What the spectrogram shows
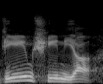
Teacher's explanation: اخفا کی معنی ہے چھپانا، نون کو چھپا کر ادا کریں گے، ایک الف کا غنہ کریں گے۔ شین کا مخرج ہے زبان کا درمیان اور تالو کا درمیان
